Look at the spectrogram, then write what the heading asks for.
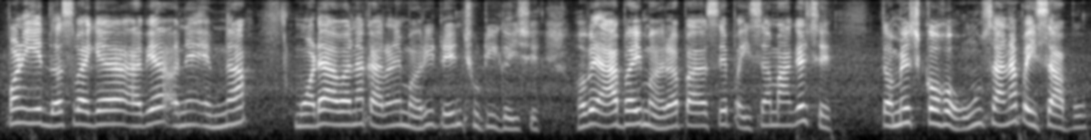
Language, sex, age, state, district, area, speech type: Gujarati, female, 45-60, Gujarat, Kheda, rural, spontaneous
